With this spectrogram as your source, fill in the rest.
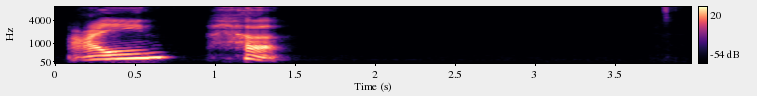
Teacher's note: ২ নম্বর মাখরাজ হলকের মধ্যখান হইতে, কণ্ঠস্বরের মধ্যখান হইতে দুটি হরফ উচ্চারিত হয়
